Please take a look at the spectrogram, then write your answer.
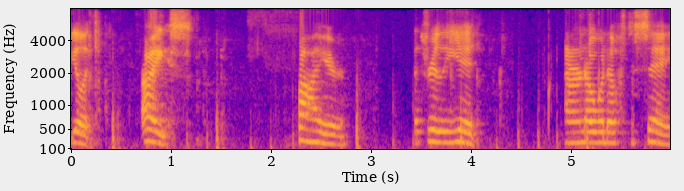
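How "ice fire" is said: word fire stressed, said loud. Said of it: "you gotta put emphasis on that fire".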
